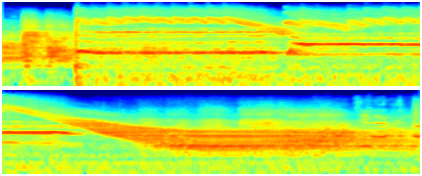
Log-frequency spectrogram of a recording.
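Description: Electronic noise music: a steady synthesizer drone breaks into loud held tones about a second in, with fast stepped figures and pitch sweeps falling from high to low, the longest gliding down in the middle before the drone settles back.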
